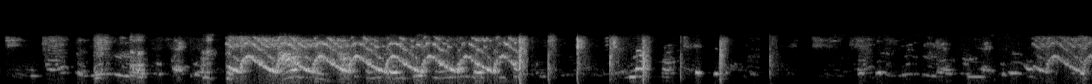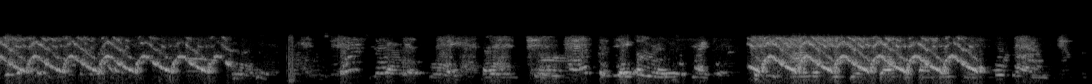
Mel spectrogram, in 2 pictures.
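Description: An alarm goes off in three loud bursts of rapidly warbling, high-pitched electronic tones, separated by short pauses filled with soft clicks and shuffling.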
